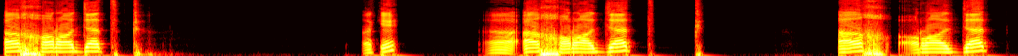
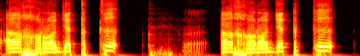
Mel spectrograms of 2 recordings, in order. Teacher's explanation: So point dia, ta tu dah hams. Kaf tu pun nak dihamskan.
